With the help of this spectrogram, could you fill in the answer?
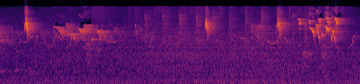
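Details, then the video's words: Garden flock of wild house sparrows. Scattered loud, sharp chirps stand out at irregular intervals, clustering near the end, amid softer chirping and low environmental noise. "Chirping Sparrows"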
